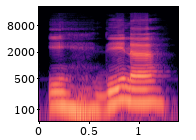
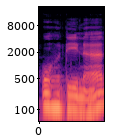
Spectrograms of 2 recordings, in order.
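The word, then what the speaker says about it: اهْدِنَا: Maka kita baca di sini bukan uhdina tapi ihdina.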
